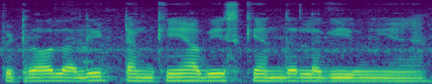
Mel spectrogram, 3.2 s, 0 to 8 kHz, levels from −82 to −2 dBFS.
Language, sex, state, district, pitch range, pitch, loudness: Hindi, male, Uttar Pradesh, Lucknow, 115-125 Hz, 120 Hz, -16 LUFS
